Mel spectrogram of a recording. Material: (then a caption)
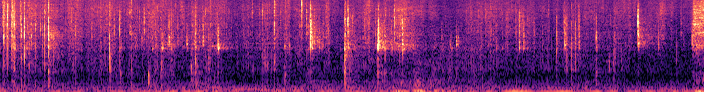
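Magnesium carbonate. White frozen gym chalk blocks (magnesium carbonate) and crumbs in a bowl are crushed and crumbled between the fingers and palms of both hands, with short painted nails, as powder falls. A steady, dry crinkling crumble runs throughout, dotted with sharp, brief crackles and crunches over a soft low rumble.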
